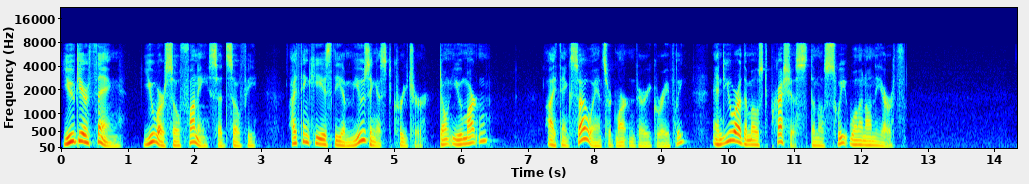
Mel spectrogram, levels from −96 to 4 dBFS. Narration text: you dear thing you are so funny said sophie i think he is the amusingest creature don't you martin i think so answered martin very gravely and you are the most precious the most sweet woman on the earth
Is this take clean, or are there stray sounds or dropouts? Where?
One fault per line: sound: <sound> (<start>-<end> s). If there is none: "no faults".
no faults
